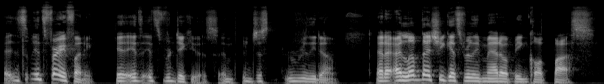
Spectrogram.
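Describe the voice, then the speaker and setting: A man's voice: fairly high pitch, sing-song, fast talker, creaky. A young man streaming a video game, rambling in casual commentary, laughing often and swearing casually. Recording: game music playing behind.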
